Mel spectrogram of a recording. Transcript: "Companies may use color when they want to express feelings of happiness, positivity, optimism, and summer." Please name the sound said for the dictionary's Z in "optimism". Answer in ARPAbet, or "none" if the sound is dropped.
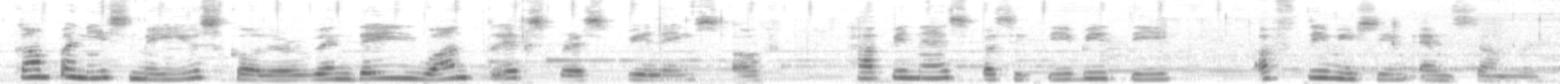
S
